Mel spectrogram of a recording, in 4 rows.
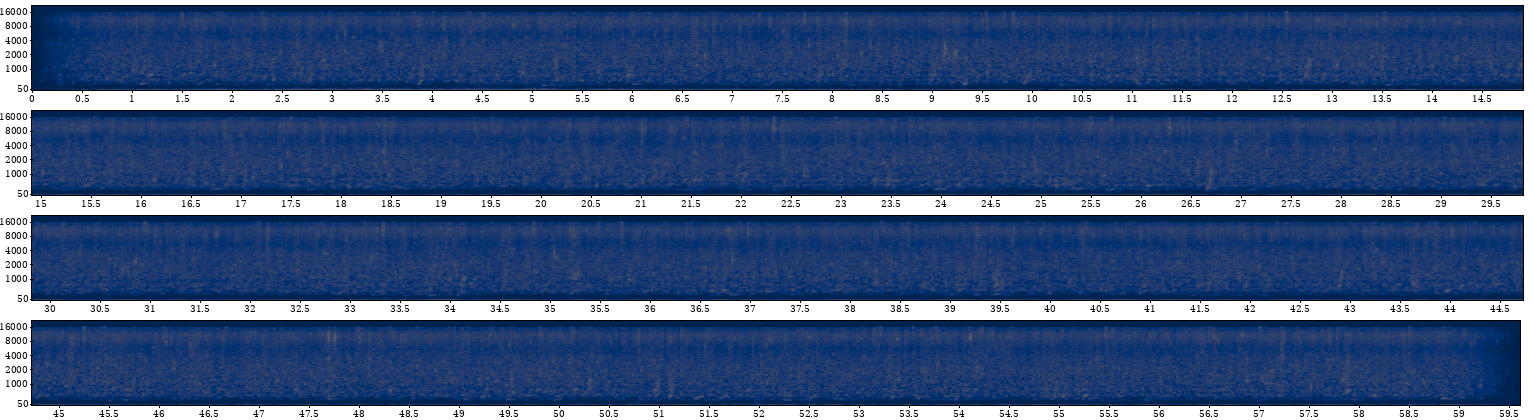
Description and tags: babbling-brook a-minute-of-VT-Zen
Recorded Mar 13 2016 in the woods in Manchester, VT. Zoom H4n in 4CH mode using built-in stereo mics and a Sennheiser K6/ME66 shotgun. This small but quick moving stream had recently blocked a small dirt road.
babbling, brook, stream, water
